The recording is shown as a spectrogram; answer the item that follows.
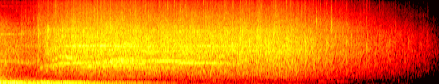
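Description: Audience applauding as the carnival drumming ends, with a faint pitched call or cheer in the first few seconds; the applause fades out near the end.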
